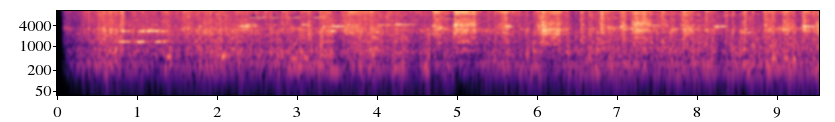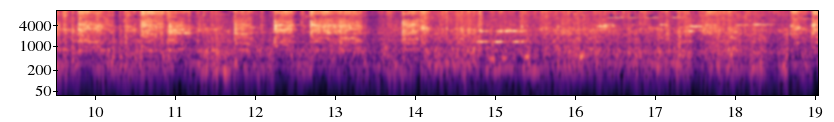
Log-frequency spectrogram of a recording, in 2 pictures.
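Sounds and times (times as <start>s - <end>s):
metallic clanking of tracks: 0.2s - 19.0s
bulldozer diesel engine: 0.5s - 19.0s
metal on metal squeals: 14.8s - 19.0s.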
